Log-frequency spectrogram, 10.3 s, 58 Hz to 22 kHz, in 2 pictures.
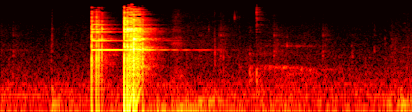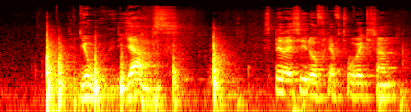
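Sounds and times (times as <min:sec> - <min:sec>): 
glasses clinking in a toast: 0:01.1 - 0:02.7
speech: 0:06.2 - 0:07.3, 0:08.6 - 0:10.2.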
